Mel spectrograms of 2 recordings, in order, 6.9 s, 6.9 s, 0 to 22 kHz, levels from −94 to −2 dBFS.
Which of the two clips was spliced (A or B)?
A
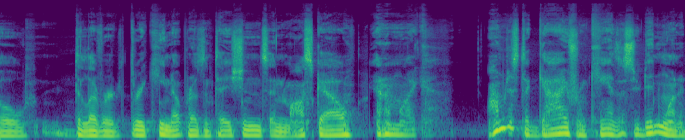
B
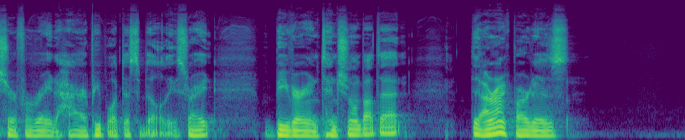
A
